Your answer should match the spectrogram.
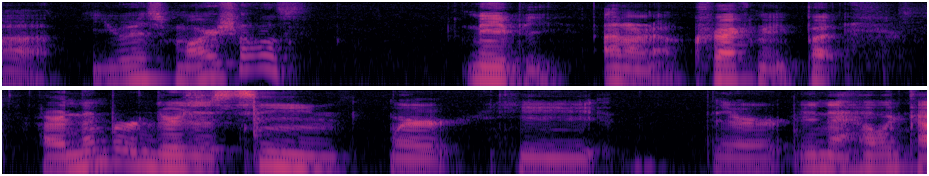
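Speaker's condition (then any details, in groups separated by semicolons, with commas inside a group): Cerebral palsy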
